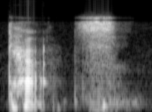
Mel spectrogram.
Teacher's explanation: The last sound in the word cat is a T, which is voiceless. So it will look like an S and sound like an S.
